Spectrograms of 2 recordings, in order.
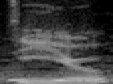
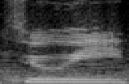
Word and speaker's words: Tiiu: have mispronounced my name my name is t people call me Tui TI tishu Tu um whatever you know I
